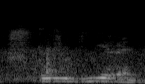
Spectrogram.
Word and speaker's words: studieren: Entonces, en esos dos casos, EI y IE, no se pronuncia como se escribe. ¿Sí? En esos dos casos, no decimos EI ni IE. Decimos aquí I y aquí decimos I.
